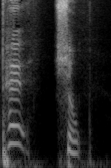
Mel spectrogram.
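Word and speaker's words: Peugeot: Det udtales pølse, chokolade. – Ja. – Pø-cho. Bare tænk på pølse og chokolade.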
